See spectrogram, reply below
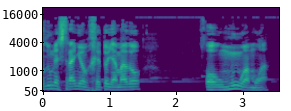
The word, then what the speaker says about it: Oumuamua: Muy buenas noches, pues muy bien, muy, muy bien pronunciado, en perfecto hawaiano. – Oumuamua.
